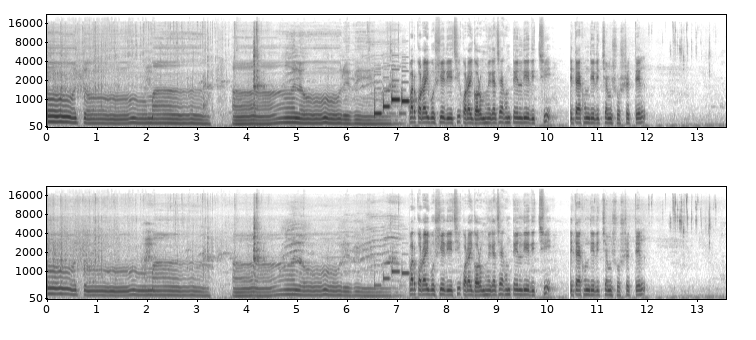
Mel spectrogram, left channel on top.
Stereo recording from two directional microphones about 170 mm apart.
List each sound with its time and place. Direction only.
0.0 s mantra: 65° left (ahead or behind)
0.9 s music: 70° left (ahead or behind)
2.0 s a sound: 55° left (ahead or behind)
7.2 s speech: 10° left (ahead or behind)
